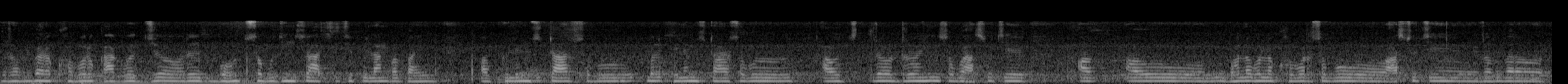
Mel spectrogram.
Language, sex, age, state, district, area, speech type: Odia, male, 18-30, Odisha, Koraput, urban, spontaneous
